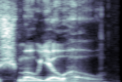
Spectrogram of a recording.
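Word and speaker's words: Schmoyoho: incredible thank you to Schmo Yoho Accent on the yo where is the ho I can't remember shoyo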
